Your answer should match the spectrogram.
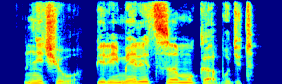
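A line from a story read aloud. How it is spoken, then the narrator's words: Snorting to himself. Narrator (Russian): хмыкнул про себя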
